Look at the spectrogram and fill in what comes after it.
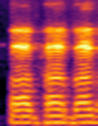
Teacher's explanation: जो उच्चारण का स्थान है जहां वायु टकराती है वह है ओष्ठ इसमें प फ ब आदि ये प वर्ग इत्यादि के वर्ण आ गए।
